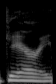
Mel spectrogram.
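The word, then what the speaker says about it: Gerry: Well, it's Gary, but it should be Jerry the way it's Yeah. the way it's spelled.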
